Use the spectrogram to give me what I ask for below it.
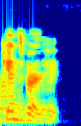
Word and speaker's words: Ginsburg: Ginsburg.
